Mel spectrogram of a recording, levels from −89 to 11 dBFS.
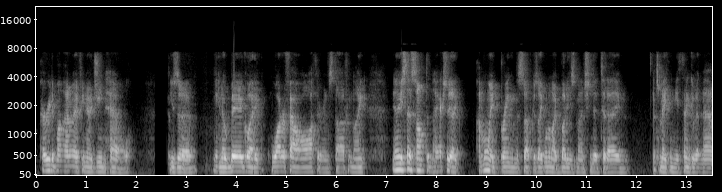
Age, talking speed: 20-39, 220 wpm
